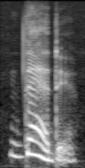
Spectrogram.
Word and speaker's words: daddy: Daddy. Папа. Grandma. Бабушка. Grandpa. Дедушка. Остановимся. Смотрите, в слове daddy пишем две буквы, где читается только одна.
